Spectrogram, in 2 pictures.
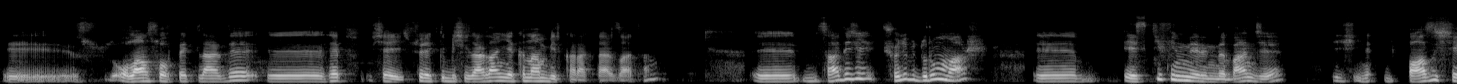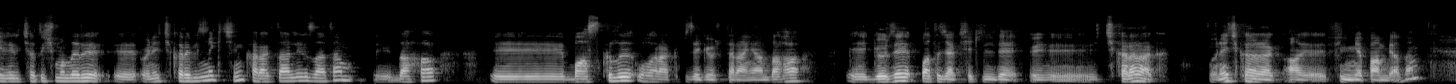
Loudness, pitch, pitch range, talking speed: -22 LUFS, 145 Hz, 130-170 Hz, 110 wpm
